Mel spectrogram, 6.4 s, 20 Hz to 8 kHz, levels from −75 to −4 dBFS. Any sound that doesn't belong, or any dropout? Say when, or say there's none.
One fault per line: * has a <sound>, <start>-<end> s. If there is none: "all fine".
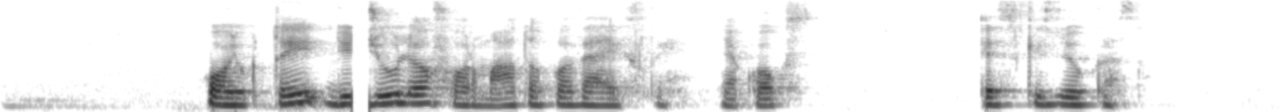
* has a dropout, 1.8-1.8 s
